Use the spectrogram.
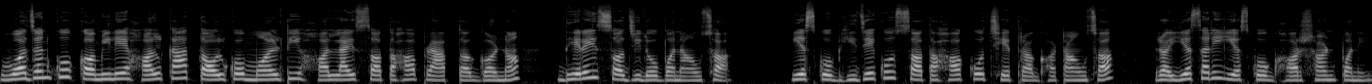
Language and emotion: Nepali, neutral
